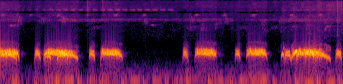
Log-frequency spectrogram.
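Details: Long-kept decoy spotted dove with a loud voice, cooing in repeated phrases: a short clipped note leads into longer, hoarse, even coos. Several phrases come in a row, with a quiet pause mid-way and a low rumble beneath.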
